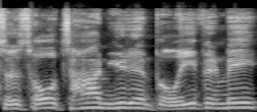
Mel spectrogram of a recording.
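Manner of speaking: put-on angry voice. Retelling a wrestler's angry promo line: imitating Jay angry. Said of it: "he was, like, all pissed off".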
